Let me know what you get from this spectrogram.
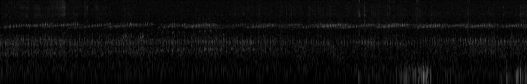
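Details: Frog chorus at a clear-water beaver pond in spring: a continuous high pulsing trill from many distant callers, with a lower droning layer and occasional low knocks and rustles.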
